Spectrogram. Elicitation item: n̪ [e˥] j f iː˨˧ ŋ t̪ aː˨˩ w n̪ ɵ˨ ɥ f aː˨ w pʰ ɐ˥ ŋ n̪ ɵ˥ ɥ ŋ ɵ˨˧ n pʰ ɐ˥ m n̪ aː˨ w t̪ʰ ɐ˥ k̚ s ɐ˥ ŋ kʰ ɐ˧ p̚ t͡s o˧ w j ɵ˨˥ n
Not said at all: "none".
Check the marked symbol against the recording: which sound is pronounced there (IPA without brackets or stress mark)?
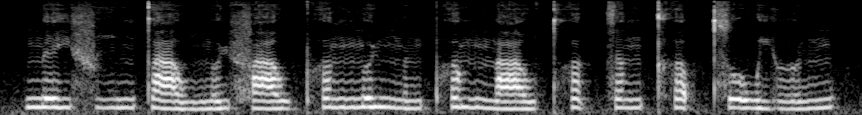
e˧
